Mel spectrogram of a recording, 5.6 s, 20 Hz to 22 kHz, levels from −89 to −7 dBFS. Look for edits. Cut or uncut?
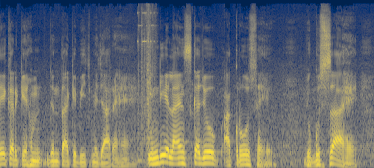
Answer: cut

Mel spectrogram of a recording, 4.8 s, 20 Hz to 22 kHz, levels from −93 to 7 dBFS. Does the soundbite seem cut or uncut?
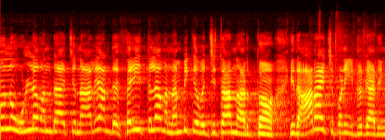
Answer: uncut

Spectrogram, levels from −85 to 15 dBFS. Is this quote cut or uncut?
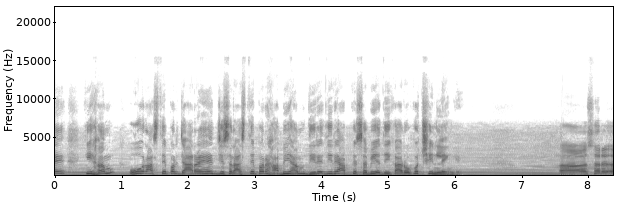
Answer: uncut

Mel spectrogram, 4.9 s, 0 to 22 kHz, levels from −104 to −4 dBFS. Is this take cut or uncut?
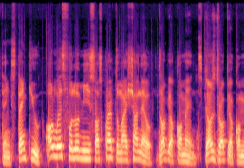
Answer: cut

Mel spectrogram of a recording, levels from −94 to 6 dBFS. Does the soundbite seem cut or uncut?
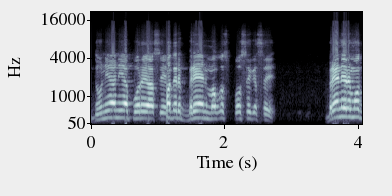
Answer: cut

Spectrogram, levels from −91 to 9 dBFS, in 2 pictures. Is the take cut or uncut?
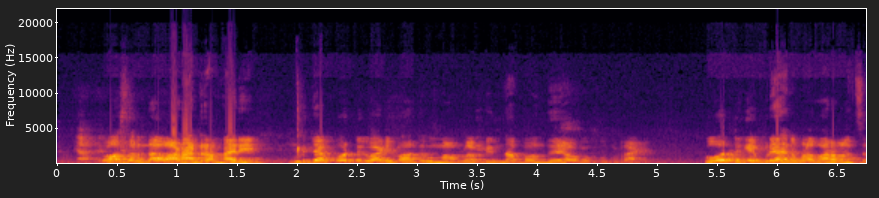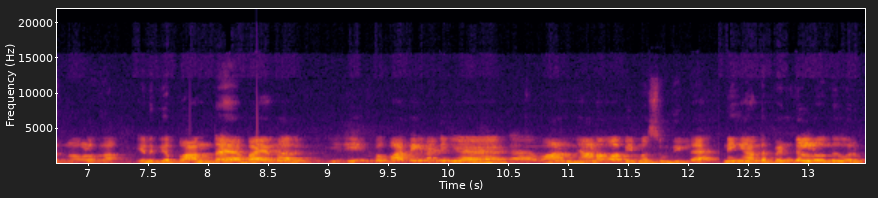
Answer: cut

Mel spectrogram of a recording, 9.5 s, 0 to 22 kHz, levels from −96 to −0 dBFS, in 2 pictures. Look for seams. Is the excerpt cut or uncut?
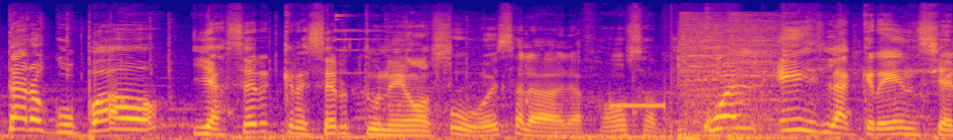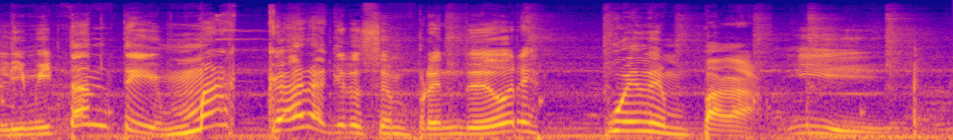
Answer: cut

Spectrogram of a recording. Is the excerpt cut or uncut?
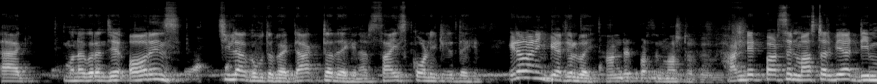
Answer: uncut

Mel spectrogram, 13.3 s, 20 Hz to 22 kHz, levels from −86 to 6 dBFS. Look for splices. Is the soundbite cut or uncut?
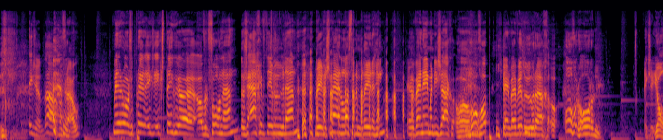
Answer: uncut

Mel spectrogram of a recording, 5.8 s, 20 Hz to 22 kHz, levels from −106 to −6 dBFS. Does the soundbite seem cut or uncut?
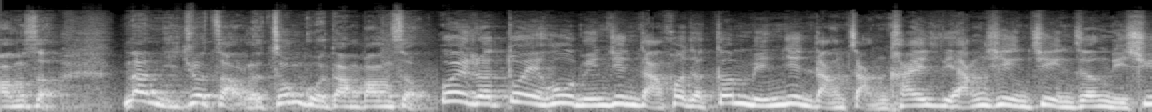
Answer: cut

